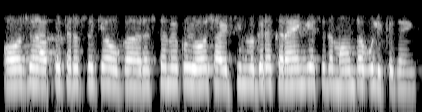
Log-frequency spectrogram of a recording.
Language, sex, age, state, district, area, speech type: Hindi, female, 30-45, Rajasthan, Jodhpur, urban, conversation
